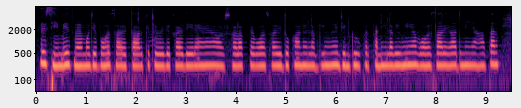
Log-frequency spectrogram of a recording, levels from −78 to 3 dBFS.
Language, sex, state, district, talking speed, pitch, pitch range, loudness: Hindi, male, Chhattisgarh, Raigarh, 215 wpm, 240 Hz, 235-245 Hz, -24 LUFS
